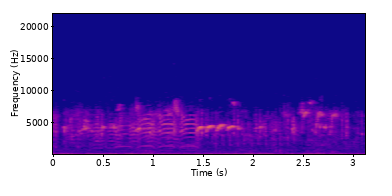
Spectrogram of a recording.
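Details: Begging society finch chicks give a stream of high, thin twittering calls, with a few lower curved chirps near the middle and a steady low hum behind.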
